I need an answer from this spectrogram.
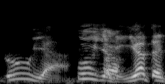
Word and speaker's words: Ouya: Hypothetically speaking, is his son named Oya? That was a failed video game system. I'm sorry, I don't. Yeah. Oh, the Ouya. It's called Ouya.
